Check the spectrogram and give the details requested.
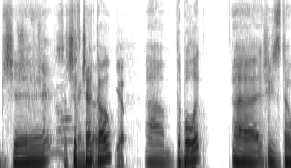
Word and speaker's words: Shevchenko: Shevchenko.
